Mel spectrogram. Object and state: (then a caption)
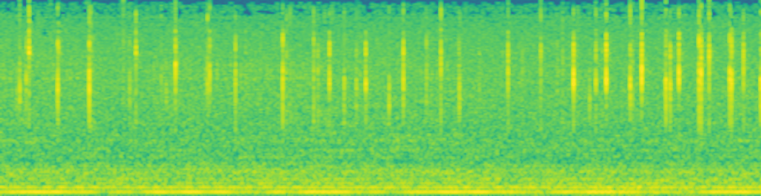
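Acrylic nails tapping. Long coffin-shaped acrylic nails with an ombre finish, small and solid plastic, are tapped and clicked against each other by the fingertips of both hands held above a white surface. Quick, bright, irregular clicks scatter over a steady low hum throughout.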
